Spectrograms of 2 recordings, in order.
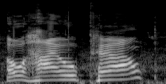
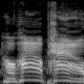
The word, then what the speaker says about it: Ohiopyle: I'm not Hopefully I'm saying it right. Ohiopyle, like you're punching something.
